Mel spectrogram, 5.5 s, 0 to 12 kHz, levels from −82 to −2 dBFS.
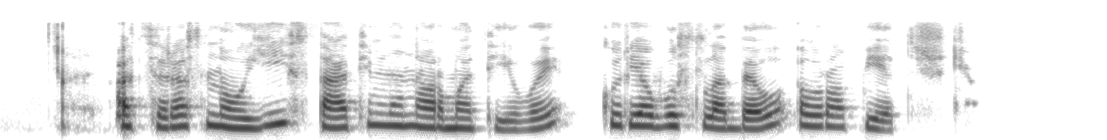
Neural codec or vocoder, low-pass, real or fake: codec, 16 kHz, 8 kbps, FunCodec, trained on Chinese and English, 25 frames a second; 7.2 kHz; fake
